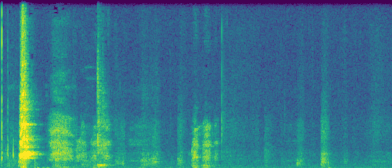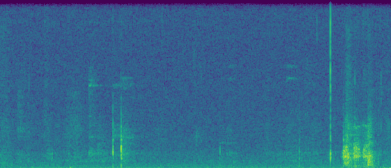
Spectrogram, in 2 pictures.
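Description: A cat's paws patter and scratch softly on a carpet.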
